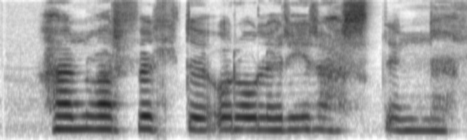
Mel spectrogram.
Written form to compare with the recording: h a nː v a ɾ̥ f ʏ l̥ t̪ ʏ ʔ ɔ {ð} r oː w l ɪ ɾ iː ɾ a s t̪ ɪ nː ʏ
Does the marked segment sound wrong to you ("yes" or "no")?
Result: yes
